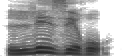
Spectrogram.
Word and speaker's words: les héros: en français moderne, mais le H dit aspirer, il bloque la liaison. On dit les hôpitaux, les hôpitaux. Mais on doit dire les héros, le héros sans liaison.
